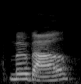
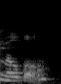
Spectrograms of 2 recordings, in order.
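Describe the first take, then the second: First: It is said in the other accent, ending like 'bile'. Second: It is said in the speaker's own accent.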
